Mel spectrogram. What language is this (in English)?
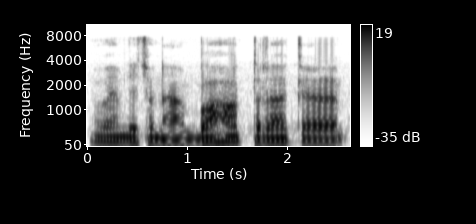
Maithili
